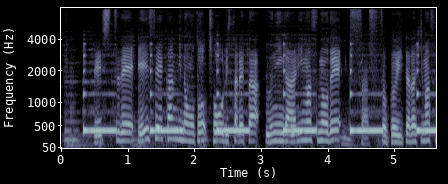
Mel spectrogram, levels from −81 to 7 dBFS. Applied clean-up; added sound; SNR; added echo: neural mask model RNNoise.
